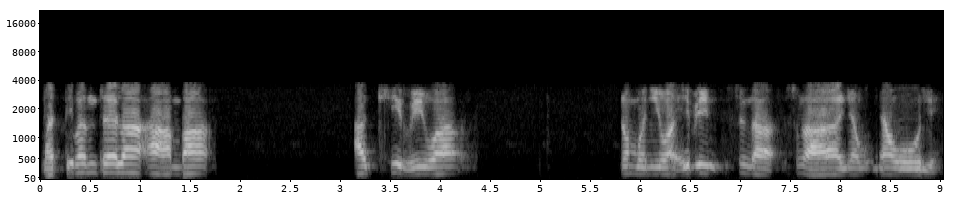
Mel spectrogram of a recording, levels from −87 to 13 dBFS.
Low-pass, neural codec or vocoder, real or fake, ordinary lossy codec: 3.6 kHz; codec, 16 kHz in and 24 kHz out, 2.2 kbps, FireRedTTS-2 codec; fake; none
